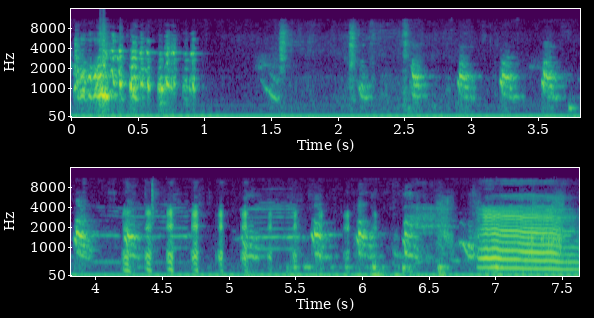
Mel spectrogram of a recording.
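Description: Turkeys gobble repeatedly in quick rattling bursts, close by, with a few sharper calls and a long warbling gobble at the end.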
